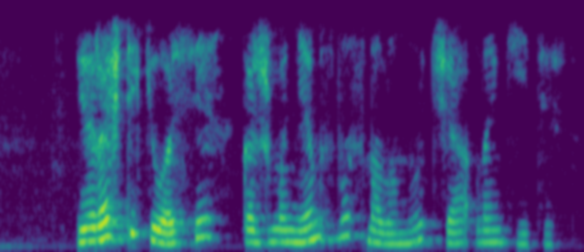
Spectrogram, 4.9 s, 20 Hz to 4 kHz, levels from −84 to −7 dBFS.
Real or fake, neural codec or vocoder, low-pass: real; none; 3.6 kHz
